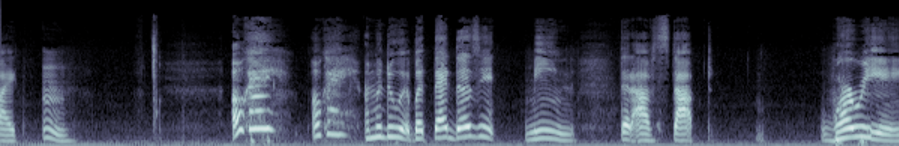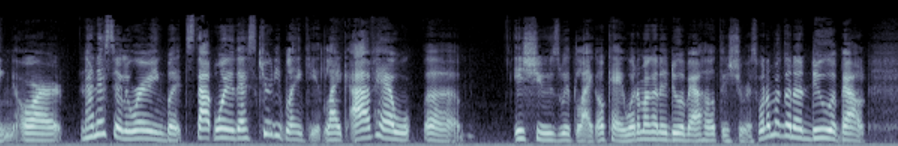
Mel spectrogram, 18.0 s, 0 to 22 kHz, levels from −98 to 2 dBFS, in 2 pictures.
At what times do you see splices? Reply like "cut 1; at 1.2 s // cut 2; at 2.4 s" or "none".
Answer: none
